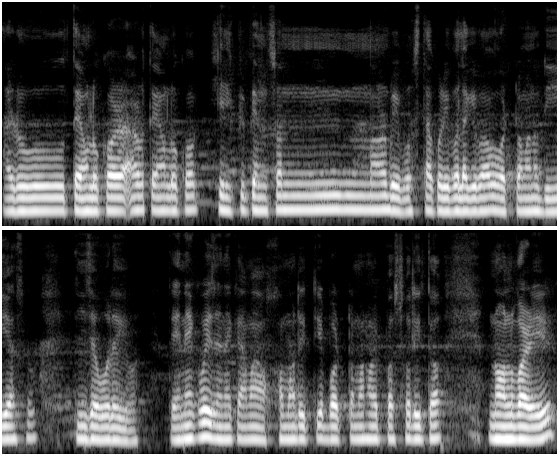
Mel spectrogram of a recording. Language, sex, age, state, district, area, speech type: Assamese, male, 18-30, Assam, Majuli, urban, spontaneous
